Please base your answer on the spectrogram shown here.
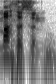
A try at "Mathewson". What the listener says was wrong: Kevin Mathewson. It's Kevin Mathewson, but it's spelled actually have a W in it. That's why I'm saying Mathewson.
